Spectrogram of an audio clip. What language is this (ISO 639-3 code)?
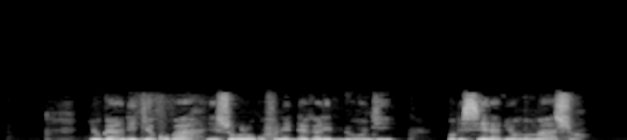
lug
